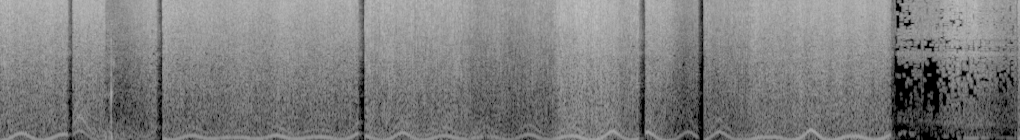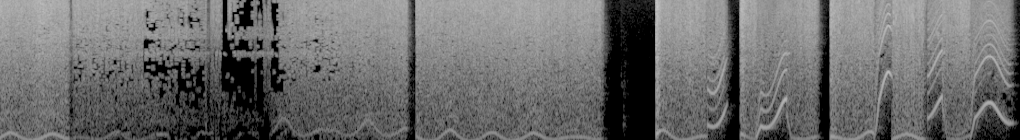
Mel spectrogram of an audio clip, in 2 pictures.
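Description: ZynAddSubFX software synthesizer patch played from a MIDI keyboard: a harsh, heavily distorted noisy buzz whose pitch wobbles up and down about twice a second under an LFO, an attempt at a scratched vinyl record sound. About halfway through it thins out, and near the end it breaks into short stop-start bursts with rising pitch glides.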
